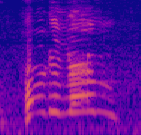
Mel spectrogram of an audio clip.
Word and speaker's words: heard of him: Heard of him? Ага. Помните, мы эту интересную вещичку уже много раз разбирали. Heard of him. H не произносится в разговорном английском. Читается как heard of him.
